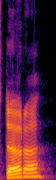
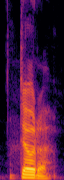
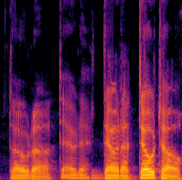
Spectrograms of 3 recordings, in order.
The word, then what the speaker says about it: Dota: How do you pronounce Dota? Dota, Dodo Bird. Sounds like Dota. Dota, Doto. Okay, what do you mean you don't believe in the...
